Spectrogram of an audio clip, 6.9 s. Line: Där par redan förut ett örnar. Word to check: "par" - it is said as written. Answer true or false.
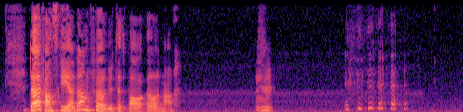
false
